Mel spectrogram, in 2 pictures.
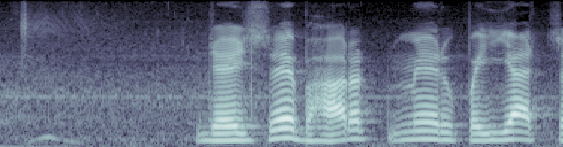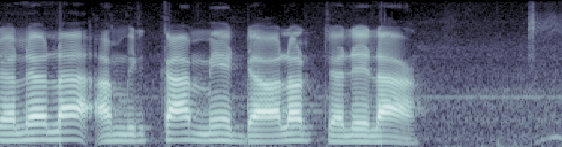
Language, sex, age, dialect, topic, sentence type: Bhojpuri, male, 31-35, Western, banking, statement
